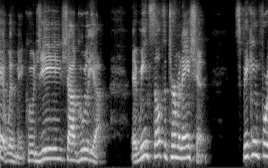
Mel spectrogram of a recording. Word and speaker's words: Kujichagulia: one I've been hard having a hard time pronouncing it myself kui shulia kui shulia say it with me kui shulia it means self-determination speaking for yourself and making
